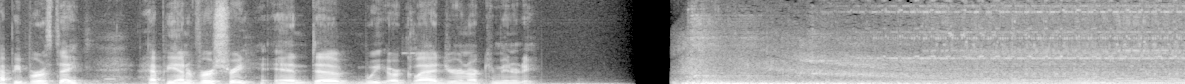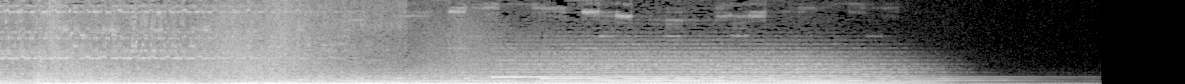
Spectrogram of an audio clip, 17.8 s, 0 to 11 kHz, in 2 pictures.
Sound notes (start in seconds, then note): 6.5 electronic Sounds of Data; 6.8 musical Tones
